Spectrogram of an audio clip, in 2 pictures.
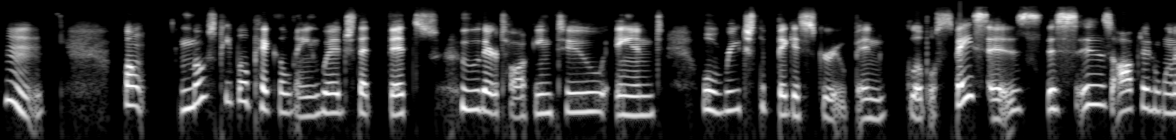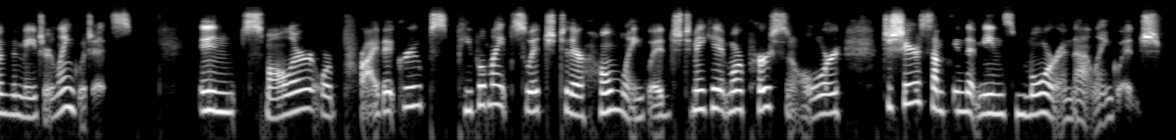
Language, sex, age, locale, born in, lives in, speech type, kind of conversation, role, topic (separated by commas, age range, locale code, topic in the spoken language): English, female, 20-24, en-US, United States, United States, read, expert-assistant, expert, Could technology ever make it possible to have a universal language?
